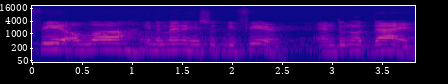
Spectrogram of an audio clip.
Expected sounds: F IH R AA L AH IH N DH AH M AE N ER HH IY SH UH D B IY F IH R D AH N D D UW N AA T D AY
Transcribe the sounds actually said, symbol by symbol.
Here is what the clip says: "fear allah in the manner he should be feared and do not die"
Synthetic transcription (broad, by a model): F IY R AA L AH IH N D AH M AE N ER HH IY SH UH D B IY F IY R AH N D D UW N AA T D AY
